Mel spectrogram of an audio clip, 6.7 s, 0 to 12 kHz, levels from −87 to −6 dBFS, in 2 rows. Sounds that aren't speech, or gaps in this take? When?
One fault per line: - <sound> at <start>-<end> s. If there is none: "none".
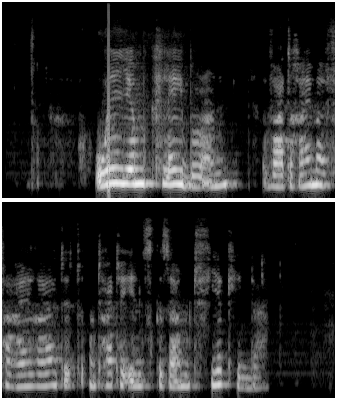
none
